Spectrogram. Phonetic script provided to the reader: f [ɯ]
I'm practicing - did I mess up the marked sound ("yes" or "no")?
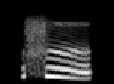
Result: yes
